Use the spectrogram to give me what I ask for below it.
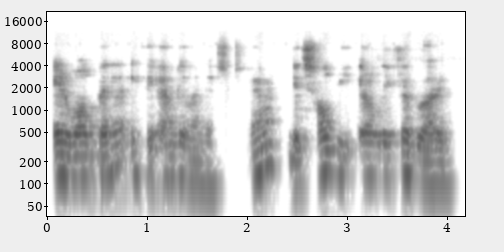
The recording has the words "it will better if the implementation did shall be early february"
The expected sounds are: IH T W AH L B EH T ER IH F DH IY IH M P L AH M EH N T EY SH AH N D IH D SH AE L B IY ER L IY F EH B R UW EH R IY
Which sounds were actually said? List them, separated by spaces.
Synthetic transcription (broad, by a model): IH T W AH L B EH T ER IH F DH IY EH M L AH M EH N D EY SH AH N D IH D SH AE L B IY ER L IY F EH B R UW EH R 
